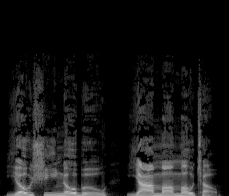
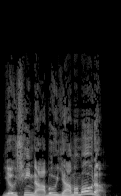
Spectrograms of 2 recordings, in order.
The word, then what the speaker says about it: Yoshinobu Yamamoto: Just pronounce each syllable as it's spelled. Yoshinobu Yamamoto. Well, hold on a second. Haven't I gotten that right all year? Yoshinobu Yamamoto.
